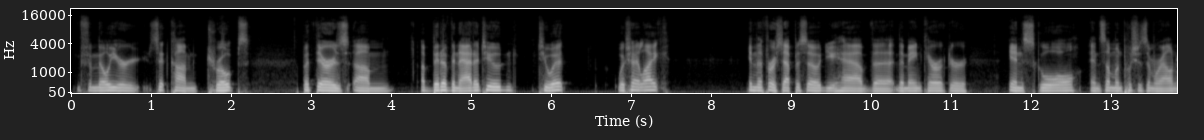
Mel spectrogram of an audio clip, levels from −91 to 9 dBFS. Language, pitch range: English, 110-145 Hz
